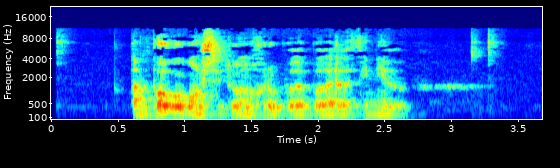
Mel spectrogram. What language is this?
Galician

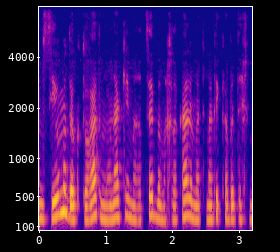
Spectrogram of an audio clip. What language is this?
Hebrew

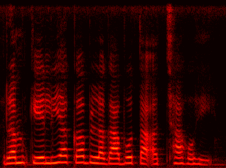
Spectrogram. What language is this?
Chhattisgarhi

